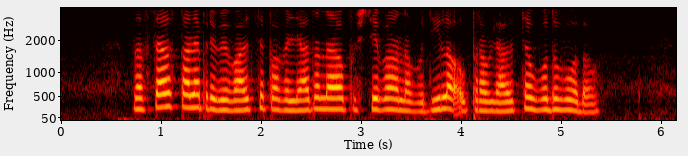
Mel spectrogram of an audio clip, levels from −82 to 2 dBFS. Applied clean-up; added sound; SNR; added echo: none; none; none; none.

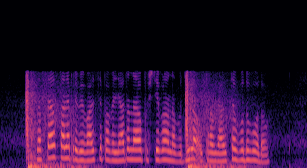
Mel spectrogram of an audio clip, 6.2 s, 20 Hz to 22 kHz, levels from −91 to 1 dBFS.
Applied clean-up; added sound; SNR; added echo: none; Explosion; 4 dB; none.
